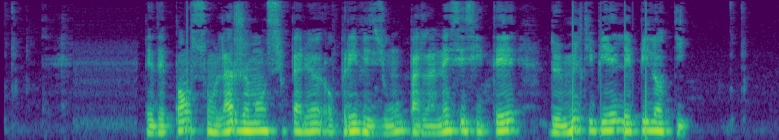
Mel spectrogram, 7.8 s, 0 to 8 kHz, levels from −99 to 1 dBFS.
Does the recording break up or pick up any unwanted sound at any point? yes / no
no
